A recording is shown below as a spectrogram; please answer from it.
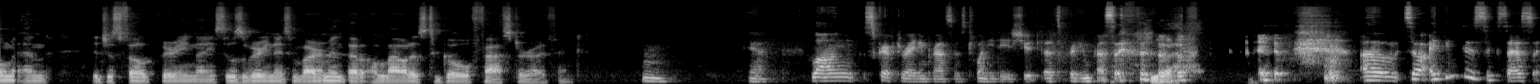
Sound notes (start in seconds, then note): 11.1 laughing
